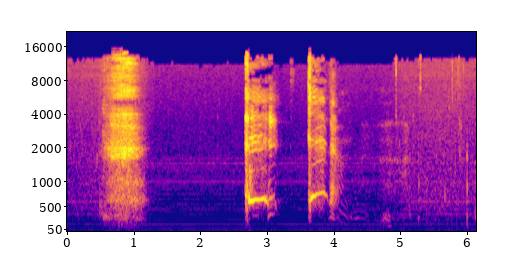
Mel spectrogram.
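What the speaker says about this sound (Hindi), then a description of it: "भाई खांसी को छुट्टी दो" A man coughing during a morning class in London, three separate harsh bursts, the first longer and the next two sharp and close together, followed by faint rustling and quieter throat sounds.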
